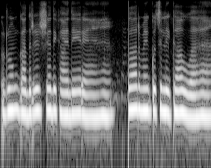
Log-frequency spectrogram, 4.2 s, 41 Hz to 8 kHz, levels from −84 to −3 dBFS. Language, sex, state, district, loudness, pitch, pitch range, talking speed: Hindi, female, Jharkhand, Palamu, -10 LUFS, 225 Hz, 215-245 Hz, 185 wpm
